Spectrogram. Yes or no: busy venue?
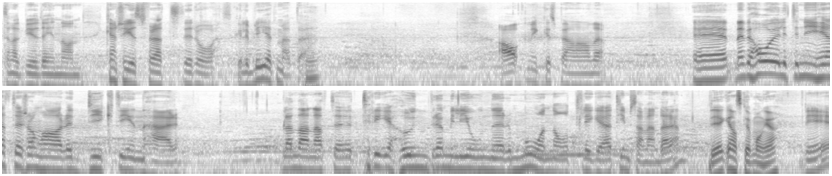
yes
